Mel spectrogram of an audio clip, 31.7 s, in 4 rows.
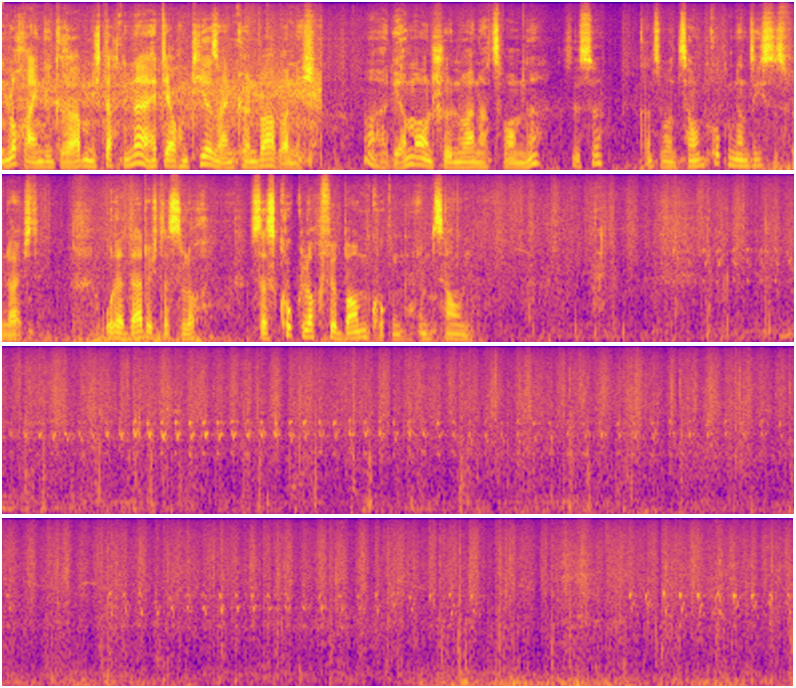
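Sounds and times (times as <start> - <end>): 
bird calling: 0.0 - 3.2, 14.8 - 23.6, 24.6 - 28.3
speech: 0.0 - 12.8
rustling background: 0.0 - 31.6.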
